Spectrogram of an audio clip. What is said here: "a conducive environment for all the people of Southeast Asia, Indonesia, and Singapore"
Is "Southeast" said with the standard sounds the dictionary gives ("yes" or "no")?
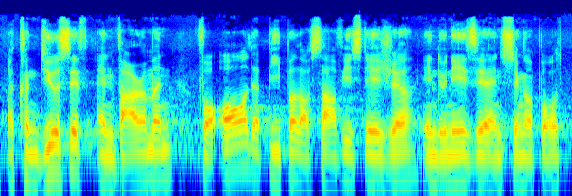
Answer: no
